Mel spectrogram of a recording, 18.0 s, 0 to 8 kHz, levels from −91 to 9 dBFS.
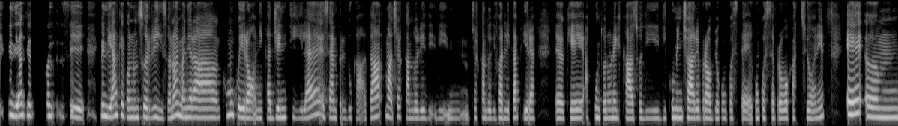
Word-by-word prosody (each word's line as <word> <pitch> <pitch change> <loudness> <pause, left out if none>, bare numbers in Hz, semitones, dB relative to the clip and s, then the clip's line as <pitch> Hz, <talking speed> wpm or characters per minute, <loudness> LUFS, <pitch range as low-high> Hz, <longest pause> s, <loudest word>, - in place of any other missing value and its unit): quindi 255 -3 +5
anche 260 0 +1 0.2
con 250 0 +2 0.3
sì, 210 -3 +3 0.3
quindi 245 -3 +4
anche 260 +2 +3
con 215 -1 0
un 215 - +1
sorriso, 210 -3 0
no, 245 +6 +3
in 275 - +5
maniera 210 -2 +2
comunque 265 -3 +2
ironica, 200 -1 +2
gentile, 210 +5 -1
e 230 - -3
sempre 200 -3 -4
educata, 205 +3 -2
ma 225 -4 +1
cercandoli 195 -4 -5
di 180 0 -16
di, 185 - -11
mhmm, 95 0 -11
cercando 200 -2 -6
di 190 - -10
fargli 195 -1 -2
capire, 195 -2 -1 0.4
uhm, 190 0 +1
che 195 0 0
appunto 205 -2 -3
non 195 +1 -2
è - - +1
il 195 -2 -7
caso 185 0 0
di 190 0 -9
di 195 - -10
cominciare 200 0 +2
proprio 190 -1 -1
con 190 0 -9
queste 95 - -6
con 195 - -5
queste 195 -1 -6
provocazioni 190 +1 -2 0.4
e, 300 0 +8
ehm, 215 -2 +4
205 Hz, 150 wpm, -23 LUFS, 190-220 Hz, 0.4 s, e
